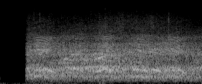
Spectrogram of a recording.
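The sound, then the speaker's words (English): A large crowd at AFPAC chants "Christ is King" and roars together after a sudden start, a dense wall of many voices holding steady and loud for about two seconds. “I think they're saying Christ is King.”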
